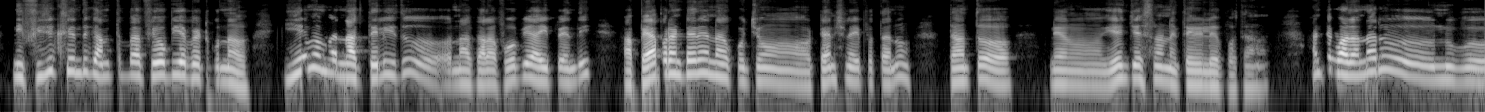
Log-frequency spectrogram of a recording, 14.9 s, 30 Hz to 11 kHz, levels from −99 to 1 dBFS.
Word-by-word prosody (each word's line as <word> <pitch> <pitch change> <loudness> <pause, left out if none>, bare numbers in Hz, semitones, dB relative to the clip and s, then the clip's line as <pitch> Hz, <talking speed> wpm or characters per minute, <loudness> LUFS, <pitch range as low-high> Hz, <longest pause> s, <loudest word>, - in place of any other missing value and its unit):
నీ 195 - 0
ఫిజిక్స్ 230 +6 -4
ఎందుకు 240 -1 -2
అంత 195 0 -10
బా 205 - +4
ఫోబియా 210 +1 +4
పెట్టుకున్నావు?" 155 -8 -2 0.5
ఏమో 300 +3 +2
మరి 225 -4 +1
నాకు 180 -5 +6
తెలీదు. 215 +5 -2 0.5
నాకలా 135 0 -1
ఫోబియా 170 +5 0
అయిపోయింది. 155 +5 -3 0.4
ఆ - - +5
పేపర్ 230 +7 +8
అంటేనే 225 +2 +3
నాకు 185 -4 0
కొంచెం 155 +1 -3 0.6
టెన్షనయిపోతాను. 150 +1 -4 0.5
దాంతో, 155 +2 +1 0.7
నేను 135 -1 -3 0.4
ఏం 175 - +1
చేస్తున్నానో 170 -1 -2
నేను 130 - -7
తెలియలేకపోతున్నాను. 115 -4 -4 0.5
అంటే 230 +3 -6
వాళ్ళన్నారు, 225 +6 +6 0.6
"నువ్వు 155 -2 -3
170 Hz, 115 wpm, -23 LUFS, 145-210 Hz, 0.7 s, పేపర్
